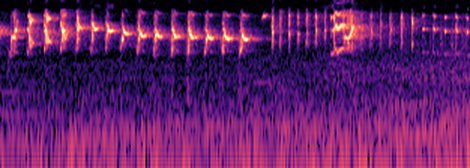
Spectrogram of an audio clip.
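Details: Long-tailed shrike (cendet) tutor song: a fast, even chatter of high notes, slightly falling, followed by quicker clicking notes and a short harsh burst, then softer whistles fading out.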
